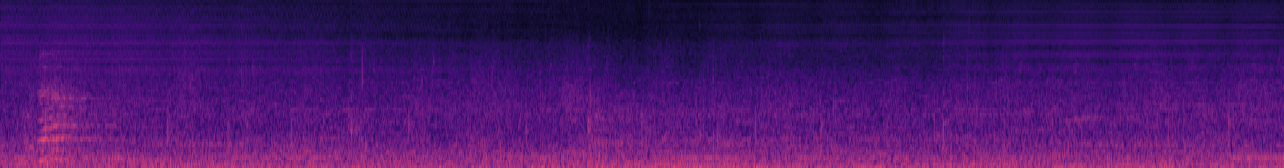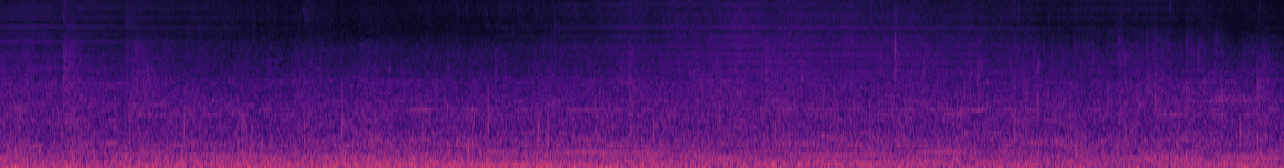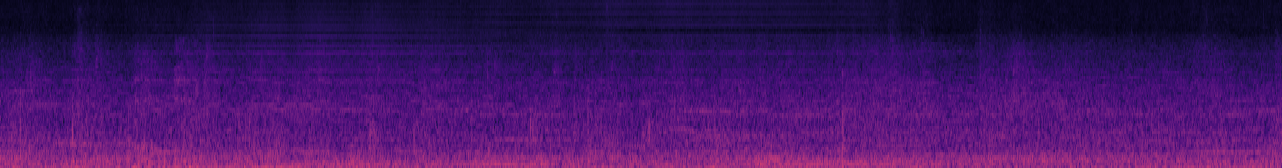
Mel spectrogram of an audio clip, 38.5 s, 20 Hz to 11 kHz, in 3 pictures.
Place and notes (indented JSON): {
  "title": "Dragon City Mall, Calgary, AB, Canada - Dragon City",
  "date": "2015-12-08",
  "latitude": "51.05",
  "longitude": "-114.06",
  "altitude": "1062",
  "timezone": "America/Edmonton"
}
